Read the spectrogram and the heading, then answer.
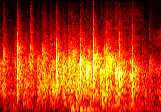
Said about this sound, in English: Welcome. Round of applause.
